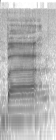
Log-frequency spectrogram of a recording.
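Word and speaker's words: ب: So ba. Ba, Fatha, Ba, Okay. And no H sound. No H sound at the end.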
